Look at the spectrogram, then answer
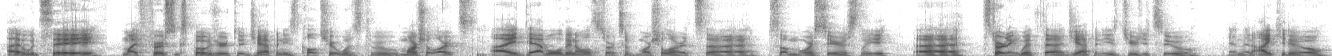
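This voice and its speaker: Hungarian-born man, low voice, chatty. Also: level tone, measured pace, few pauses, fairly bright tone. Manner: conversational with frequent uh and like fillers. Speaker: software engineer guest. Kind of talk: podcast interview, relaxed storytelling.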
